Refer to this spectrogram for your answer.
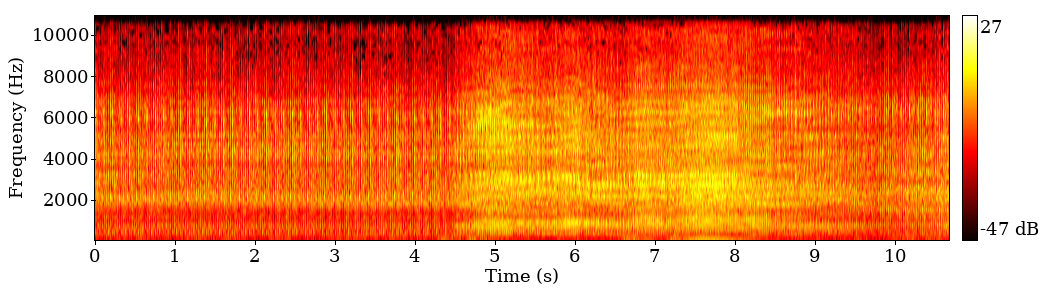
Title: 2000 ford focus knocking ticking noise help what i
